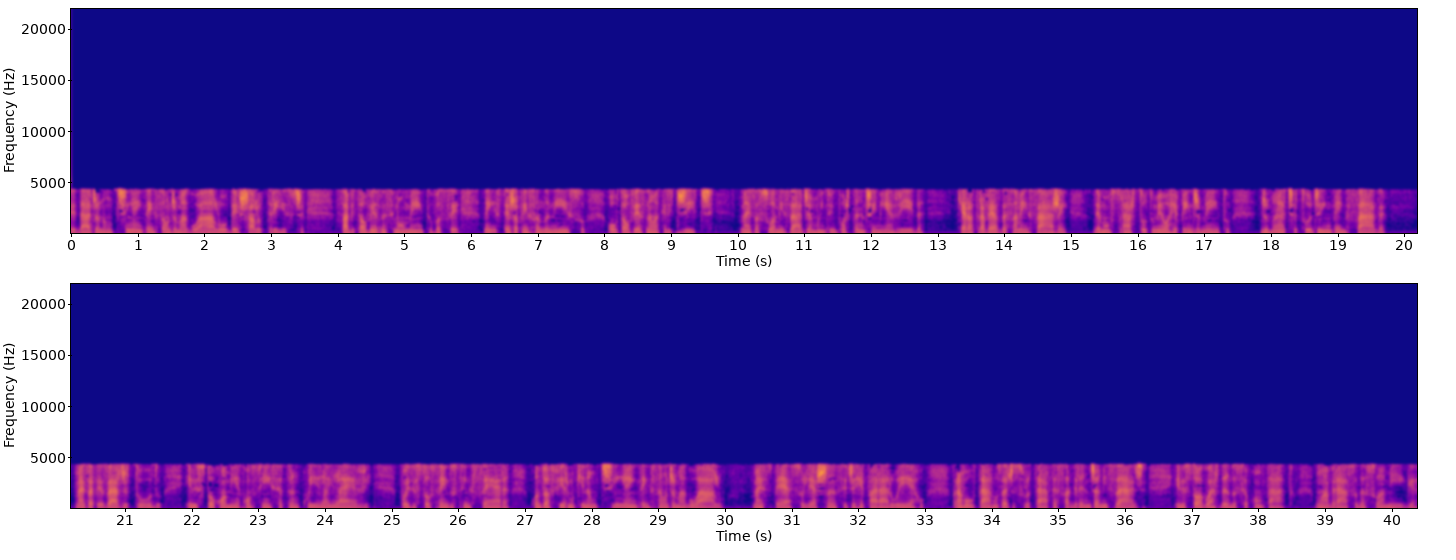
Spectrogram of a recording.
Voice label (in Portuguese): DESCULPAS AMIGO, fem; Telemensagens 2017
